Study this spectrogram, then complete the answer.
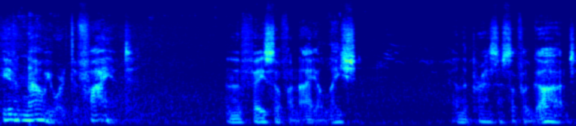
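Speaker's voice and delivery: very low, very deep, god-like kingly voice. A character addresses the brave king in a film scene, in a deep voice. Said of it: "He's like the king of a deep voice".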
